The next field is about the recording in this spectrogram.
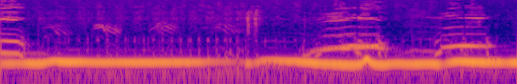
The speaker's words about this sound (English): We leave you this week in the middle of a lek. Leks are breeding grounds where certain species like these male greater prairie chickens perform display rituals and compete for the affections of females.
